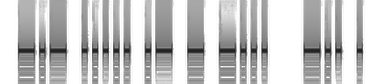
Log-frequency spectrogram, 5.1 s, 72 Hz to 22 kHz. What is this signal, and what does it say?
Morse code, heard as a keyed tone, about 17 wpm, 700 Hz. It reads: K5ATB DE
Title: USA Callsign DE Callsign 17wpm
